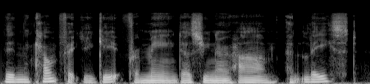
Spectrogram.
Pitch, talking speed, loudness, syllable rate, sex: 100 Hz, 210 wpm, -18 LUFS, 4.0 syllables/s, male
